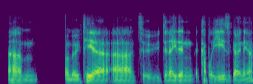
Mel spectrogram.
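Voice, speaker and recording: In a dry, close recording with no echo and a quiet background, a man with an Australian accent speaks fairly slowly in a very deep, low pitch with ordinary variation. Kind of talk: presentation.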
